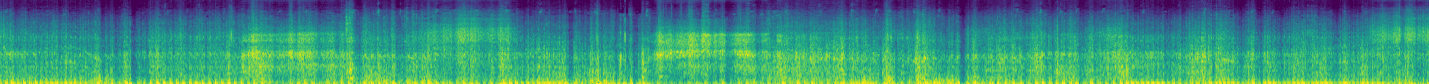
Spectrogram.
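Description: Single-cylinder motorcycle engine running steadily while the bike rolls along at low speed, a continuous rumble with rapid pulsing.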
